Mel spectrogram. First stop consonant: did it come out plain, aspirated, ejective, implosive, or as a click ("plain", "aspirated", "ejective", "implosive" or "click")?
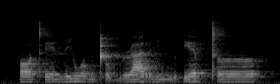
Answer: ejective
